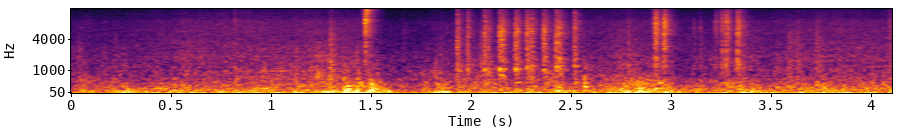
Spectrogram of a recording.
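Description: Ranger Tugs R25 cabin cruiser running through a choppy sea, heard from inside the cabin: a heavy steady rumble of engine, hull and water, with several short bursts of rapid rattling ticks.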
